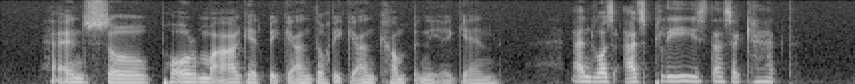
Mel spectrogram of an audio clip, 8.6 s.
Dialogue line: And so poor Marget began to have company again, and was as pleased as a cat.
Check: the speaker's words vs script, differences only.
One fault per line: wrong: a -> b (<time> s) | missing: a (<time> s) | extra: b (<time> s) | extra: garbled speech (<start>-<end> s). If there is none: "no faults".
wrong: have -> began (3.3 s)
